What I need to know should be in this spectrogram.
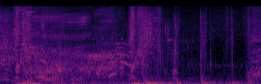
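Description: A knife stabs into flesh with heavy thuds.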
